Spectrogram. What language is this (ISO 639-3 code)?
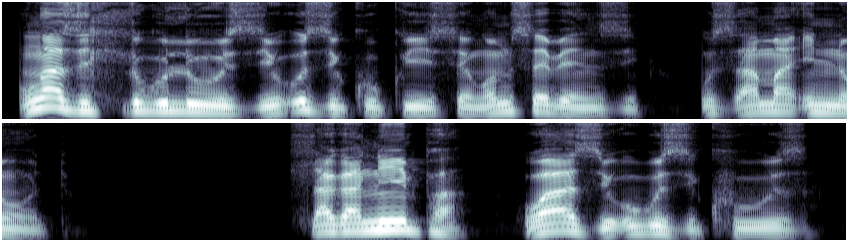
nde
